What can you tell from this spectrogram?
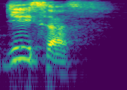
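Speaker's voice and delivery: "Jesus" said "YEE-sas", Spanish-accented English; mispronounced English name. Shown as a demonstration. Preacher quoting the gringo mispronunciation, "Jesus" as "YEE-sas". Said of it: "trayendo una mala pronunciación".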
